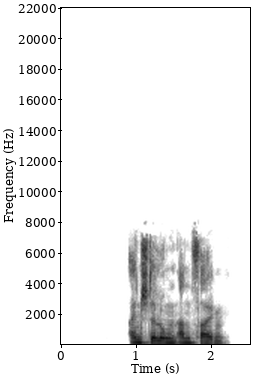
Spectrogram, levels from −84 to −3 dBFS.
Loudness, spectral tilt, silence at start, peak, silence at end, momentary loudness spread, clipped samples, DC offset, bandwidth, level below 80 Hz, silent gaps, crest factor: -15 LUFS; -5 dB/octave; 0.9 s; -2 dBFS; 0.4 s; 11 LU; under 0.1%; under 0.1%; 7.8 kHz; -56 dBFS; none; 16 dB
